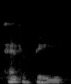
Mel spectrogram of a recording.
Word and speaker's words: atopy: has dermatitis asthma or hay fever people with atopy are most likely to develop dermatitis acid and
